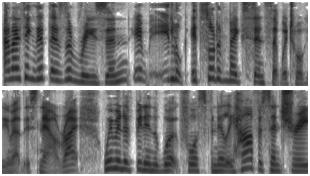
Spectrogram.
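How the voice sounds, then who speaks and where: Delivered at a very fast pace with lively intonation in an Australian accent, the voice has a dry, close sound with no echo. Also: woman, high pitch for a woman. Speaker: podcast host. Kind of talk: casual chat. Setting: studio. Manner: animated.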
